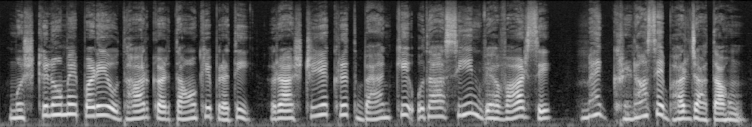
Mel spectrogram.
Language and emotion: Hindi, disgusted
